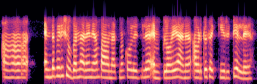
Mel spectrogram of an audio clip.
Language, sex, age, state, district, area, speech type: Malayalam, female, 18-30, Kerala, Idukki, rural, conversation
